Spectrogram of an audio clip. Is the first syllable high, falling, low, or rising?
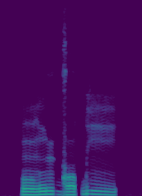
low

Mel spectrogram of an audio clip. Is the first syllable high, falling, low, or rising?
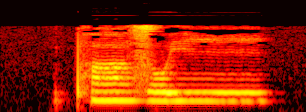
high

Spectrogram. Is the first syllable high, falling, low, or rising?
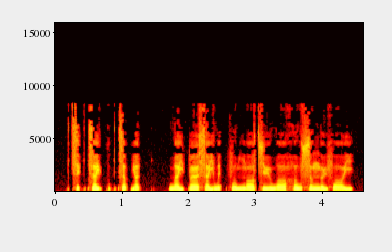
low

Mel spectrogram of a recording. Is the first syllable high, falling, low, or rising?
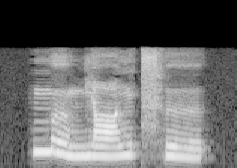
falling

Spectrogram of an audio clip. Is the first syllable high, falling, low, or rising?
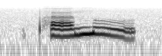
rising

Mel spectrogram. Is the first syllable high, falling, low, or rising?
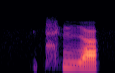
low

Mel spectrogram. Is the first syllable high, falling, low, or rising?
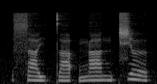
low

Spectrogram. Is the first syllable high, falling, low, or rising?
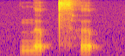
low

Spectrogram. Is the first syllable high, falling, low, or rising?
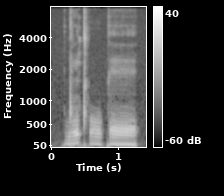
rising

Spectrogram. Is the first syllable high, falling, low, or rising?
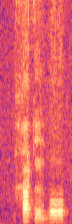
high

